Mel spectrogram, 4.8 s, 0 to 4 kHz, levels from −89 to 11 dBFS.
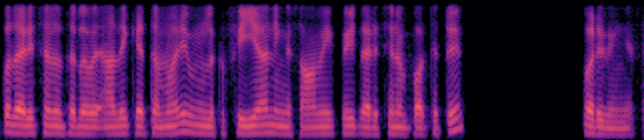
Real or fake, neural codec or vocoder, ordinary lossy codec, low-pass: fake; autoencoder, 48 kHz, 32 numbers a frame, DAC-VAE, trained on Japanese speech; none; 3.6 kHz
